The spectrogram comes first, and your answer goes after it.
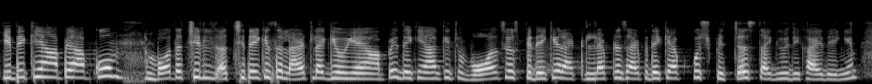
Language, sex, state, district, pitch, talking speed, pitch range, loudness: Hindi, female, Bihar, East Champaran, 285 Hz, 255 wpm, 265-315 Hz, -14 LUFS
